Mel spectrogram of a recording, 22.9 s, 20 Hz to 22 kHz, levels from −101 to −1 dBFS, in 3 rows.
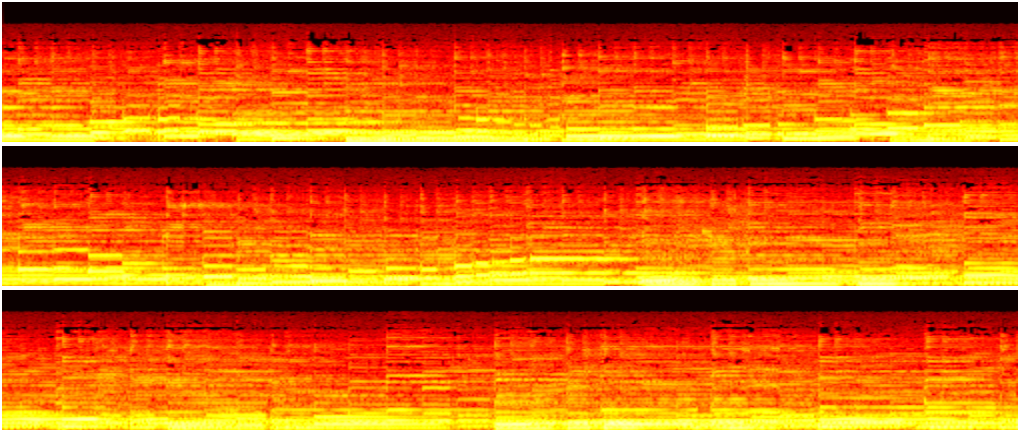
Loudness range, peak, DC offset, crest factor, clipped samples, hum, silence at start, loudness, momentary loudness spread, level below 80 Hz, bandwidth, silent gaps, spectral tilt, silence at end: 2 LU; -2 dBFS; under 0.1%; 12 dB; under 0.1%; none; 0 s; -15 LUFS; 4 LU; -30 dBFS; 8 kHz; none; -8.5 dB/octave; 0 s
